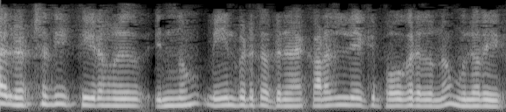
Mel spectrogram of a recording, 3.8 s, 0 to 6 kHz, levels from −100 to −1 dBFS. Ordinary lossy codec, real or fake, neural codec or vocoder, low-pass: MP3, 24 kbps; fake; codec, 16 kHz in and 24 kHz out, 0.9 kbps, LongCat-Audio-Codec, four codebook decoder; 5.4 kHz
